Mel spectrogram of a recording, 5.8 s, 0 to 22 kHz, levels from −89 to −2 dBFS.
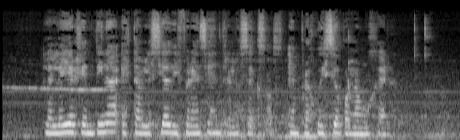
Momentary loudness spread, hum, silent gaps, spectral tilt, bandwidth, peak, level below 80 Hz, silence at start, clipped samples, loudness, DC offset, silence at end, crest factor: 19 LU; none; none; -4 dB/octave; 16.5 kHz; -4 dBFS; -50 dBFS; 0.05 s; under 0.1%; -21 LUFS; under 0.1%; 0 s; 18 dB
